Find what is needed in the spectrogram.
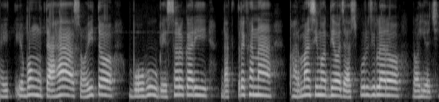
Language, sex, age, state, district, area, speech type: Odia, female, 45-60, Odisha, Jajpur, rural, spontaneous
